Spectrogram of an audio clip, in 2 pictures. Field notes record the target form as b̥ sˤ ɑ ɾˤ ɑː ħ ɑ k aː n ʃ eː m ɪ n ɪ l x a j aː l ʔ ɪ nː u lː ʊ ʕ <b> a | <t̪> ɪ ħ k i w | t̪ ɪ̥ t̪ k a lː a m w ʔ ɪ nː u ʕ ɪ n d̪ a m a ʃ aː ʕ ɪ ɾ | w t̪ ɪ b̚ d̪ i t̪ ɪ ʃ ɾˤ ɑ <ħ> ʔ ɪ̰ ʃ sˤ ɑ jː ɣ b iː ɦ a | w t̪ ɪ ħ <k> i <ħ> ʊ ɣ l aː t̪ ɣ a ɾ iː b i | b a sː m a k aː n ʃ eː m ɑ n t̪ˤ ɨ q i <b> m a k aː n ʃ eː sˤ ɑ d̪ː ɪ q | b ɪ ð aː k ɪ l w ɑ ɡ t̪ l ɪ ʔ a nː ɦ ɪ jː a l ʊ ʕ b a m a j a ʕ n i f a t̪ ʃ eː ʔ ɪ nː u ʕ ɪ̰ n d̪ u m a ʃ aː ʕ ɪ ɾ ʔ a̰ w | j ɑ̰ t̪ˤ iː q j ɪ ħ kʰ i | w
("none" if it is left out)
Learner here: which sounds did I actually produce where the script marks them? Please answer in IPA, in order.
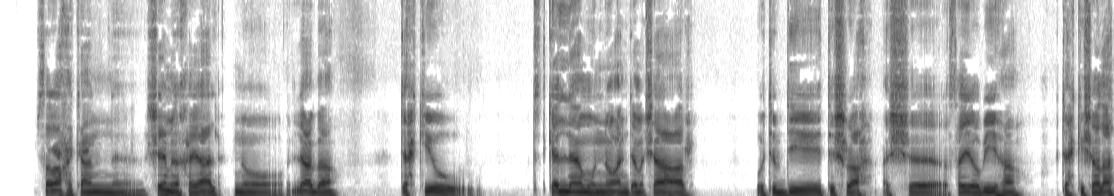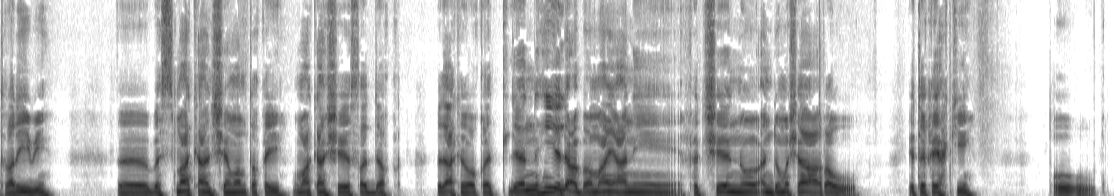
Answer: b, t̪, ħ, k, ʃ, w

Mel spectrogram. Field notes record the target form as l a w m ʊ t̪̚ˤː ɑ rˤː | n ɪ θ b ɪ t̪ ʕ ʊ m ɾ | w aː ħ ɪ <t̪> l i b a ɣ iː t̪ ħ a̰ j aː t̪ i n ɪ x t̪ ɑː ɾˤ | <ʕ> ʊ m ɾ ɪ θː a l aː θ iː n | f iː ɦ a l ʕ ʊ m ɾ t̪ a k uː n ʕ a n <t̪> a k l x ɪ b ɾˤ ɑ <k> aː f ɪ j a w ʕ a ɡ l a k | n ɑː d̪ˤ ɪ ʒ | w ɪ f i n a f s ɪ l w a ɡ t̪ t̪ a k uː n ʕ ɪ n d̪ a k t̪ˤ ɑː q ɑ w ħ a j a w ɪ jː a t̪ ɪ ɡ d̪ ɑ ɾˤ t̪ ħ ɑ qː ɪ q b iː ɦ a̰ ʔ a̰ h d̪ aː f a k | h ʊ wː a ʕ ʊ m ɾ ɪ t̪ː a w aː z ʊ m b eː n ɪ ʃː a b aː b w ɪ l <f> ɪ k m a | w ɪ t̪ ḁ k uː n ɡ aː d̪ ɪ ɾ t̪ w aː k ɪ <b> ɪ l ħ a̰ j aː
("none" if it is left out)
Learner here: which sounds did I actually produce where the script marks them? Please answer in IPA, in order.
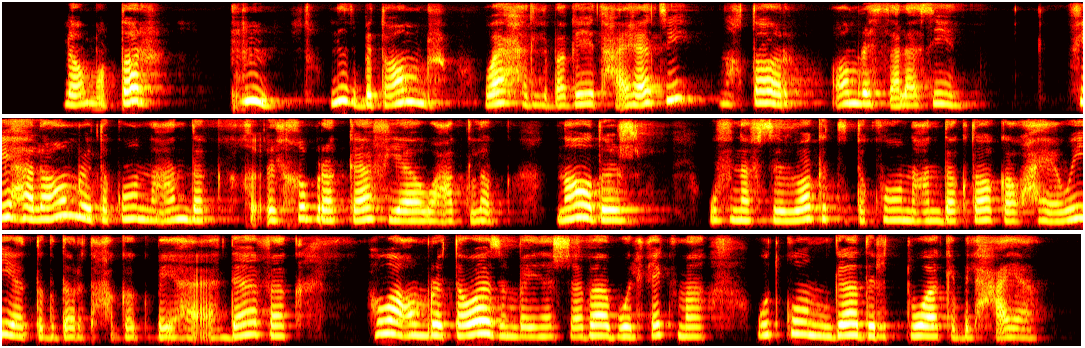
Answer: d̪, ʕ, d̪, k, ħ, b

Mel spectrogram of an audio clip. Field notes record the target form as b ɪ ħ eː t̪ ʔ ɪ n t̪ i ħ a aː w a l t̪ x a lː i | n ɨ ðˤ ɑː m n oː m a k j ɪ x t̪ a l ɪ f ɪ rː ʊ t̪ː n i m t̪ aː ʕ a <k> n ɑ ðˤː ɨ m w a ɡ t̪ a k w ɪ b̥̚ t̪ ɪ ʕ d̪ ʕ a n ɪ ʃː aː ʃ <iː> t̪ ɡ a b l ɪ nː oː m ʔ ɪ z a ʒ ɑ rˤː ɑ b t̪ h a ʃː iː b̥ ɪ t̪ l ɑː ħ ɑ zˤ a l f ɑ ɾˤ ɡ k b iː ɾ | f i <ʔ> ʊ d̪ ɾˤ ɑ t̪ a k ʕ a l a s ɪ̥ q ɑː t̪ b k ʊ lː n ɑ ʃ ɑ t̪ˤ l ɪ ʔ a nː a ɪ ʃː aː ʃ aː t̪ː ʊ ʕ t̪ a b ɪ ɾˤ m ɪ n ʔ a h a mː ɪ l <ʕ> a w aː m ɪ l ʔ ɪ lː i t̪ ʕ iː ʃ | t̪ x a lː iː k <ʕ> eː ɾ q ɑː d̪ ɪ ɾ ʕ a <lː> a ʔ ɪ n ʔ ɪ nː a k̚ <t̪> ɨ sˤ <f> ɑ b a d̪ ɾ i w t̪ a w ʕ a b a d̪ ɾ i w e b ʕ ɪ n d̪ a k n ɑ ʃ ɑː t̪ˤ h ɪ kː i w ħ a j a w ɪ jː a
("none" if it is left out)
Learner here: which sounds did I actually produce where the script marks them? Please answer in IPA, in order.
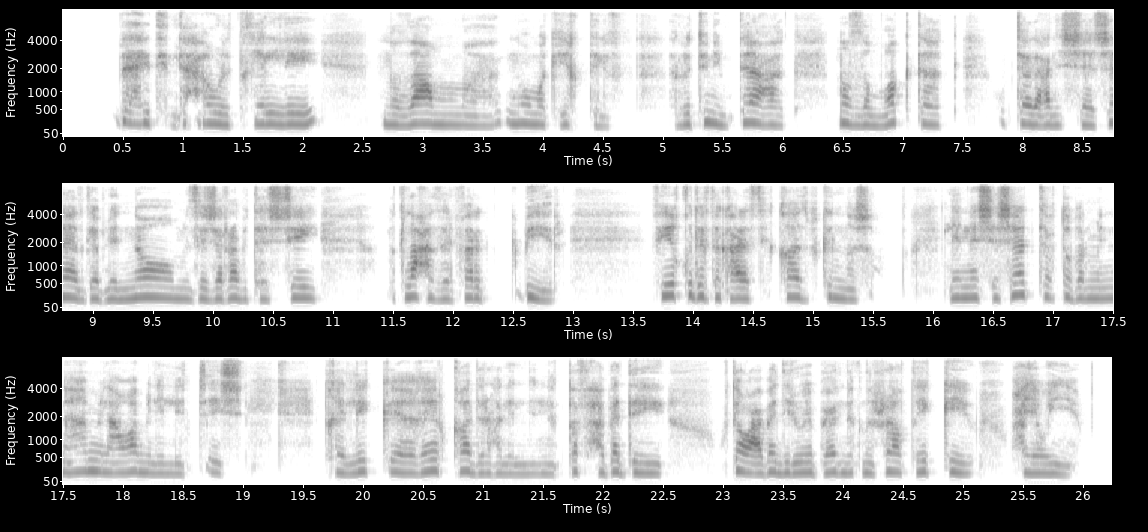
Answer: k, aː, q, ʕ, ɣ, l, t̪, ħ

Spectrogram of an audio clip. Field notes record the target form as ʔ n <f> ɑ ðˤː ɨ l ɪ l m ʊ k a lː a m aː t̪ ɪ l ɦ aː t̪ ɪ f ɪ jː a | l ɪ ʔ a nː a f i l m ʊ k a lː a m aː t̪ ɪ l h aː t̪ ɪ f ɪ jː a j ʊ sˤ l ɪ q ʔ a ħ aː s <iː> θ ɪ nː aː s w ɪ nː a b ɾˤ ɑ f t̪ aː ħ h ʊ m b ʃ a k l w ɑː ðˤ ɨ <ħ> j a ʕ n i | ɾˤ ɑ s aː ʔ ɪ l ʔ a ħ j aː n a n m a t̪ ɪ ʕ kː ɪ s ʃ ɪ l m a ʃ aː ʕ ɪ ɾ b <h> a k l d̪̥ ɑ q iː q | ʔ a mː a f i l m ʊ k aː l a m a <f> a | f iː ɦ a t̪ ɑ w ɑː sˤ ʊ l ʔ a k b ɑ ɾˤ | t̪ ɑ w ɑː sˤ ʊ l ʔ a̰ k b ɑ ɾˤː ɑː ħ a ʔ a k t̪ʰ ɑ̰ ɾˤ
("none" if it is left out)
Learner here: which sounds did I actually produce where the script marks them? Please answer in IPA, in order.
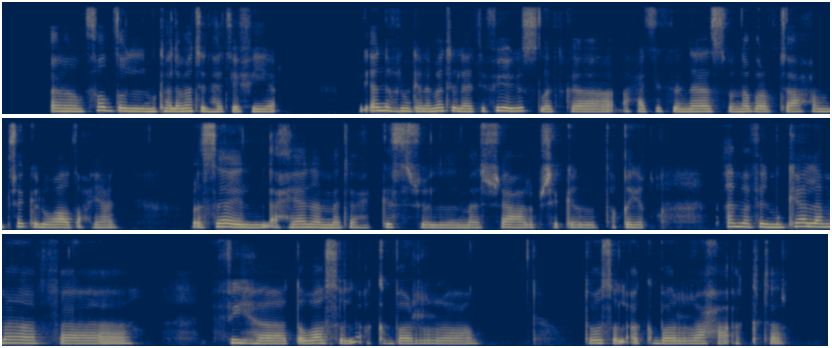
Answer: f, iː, ħ, ʃ, f

